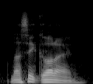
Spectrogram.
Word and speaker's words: nasi goreng: say You're can I get a saying nasi Goran. goreng? You're Can I saying get- Goran can- wrong, by the way. I'm gonna. How do you say it? You say it then. Nasi Goreng.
